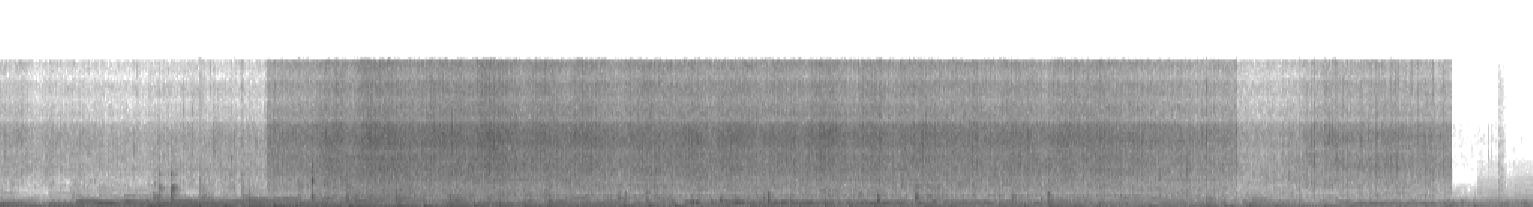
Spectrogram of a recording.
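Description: Onion, tomato, garlic and chilli pieces sizzling in hot oil in a non-stick kadai, with a wooden spatula scraping and clicking against the pan as they are stirred. The sizzle grows louder about three seconds in and drops away just before the end.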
